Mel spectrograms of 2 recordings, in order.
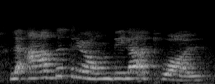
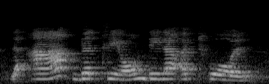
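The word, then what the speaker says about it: L'Arc de Triomphe de l'Étoile: L'Arc de Triomphe de la Étoile. L'Arc de Triomphe de la Étoile. L'Arc de Triomphe de la Étoile.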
